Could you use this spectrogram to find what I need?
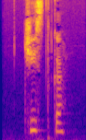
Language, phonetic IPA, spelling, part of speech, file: Russian, [ˈt͡ɕistkə], чистка, noun, Ru-чистка.ogg
- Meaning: 1. cleaning, clean-up 2. peeling, shelling 3. purge, combing-out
